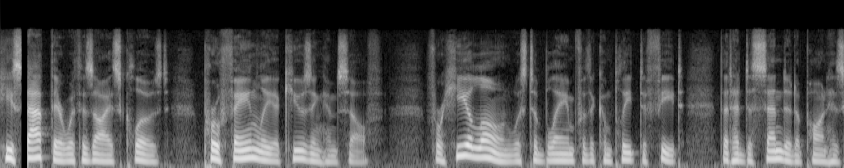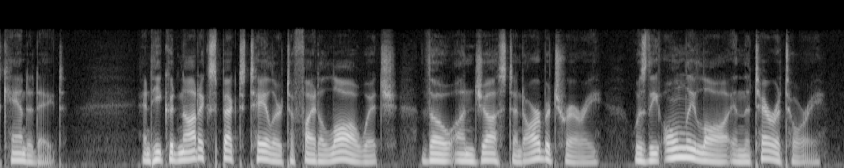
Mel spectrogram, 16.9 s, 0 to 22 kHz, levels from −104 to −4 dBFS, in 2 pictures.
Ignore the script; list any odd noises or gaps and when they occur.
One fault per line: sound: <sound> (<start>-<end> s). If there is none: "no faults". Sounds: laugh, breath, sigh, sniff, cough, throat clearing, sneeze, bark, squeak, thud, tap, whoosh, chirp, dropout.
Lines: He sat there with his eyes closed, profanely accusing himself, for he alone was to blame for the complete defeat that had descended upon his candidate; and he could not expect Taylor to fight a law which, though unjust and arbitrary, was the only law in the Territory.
sound: dropout (0.2-0.3 s)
